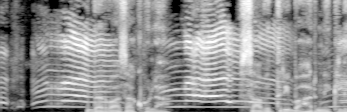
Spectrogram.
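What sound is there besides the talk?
newborn baby's first cry, story sound effect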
